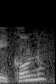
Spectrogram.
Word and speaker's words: icono: a pronunciarlo icono verdad como en español no hay letras largas y y cortas Pues en este caso yo prefiero decir icono porque en griego sí efectivamente la o es larga y ahí que además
